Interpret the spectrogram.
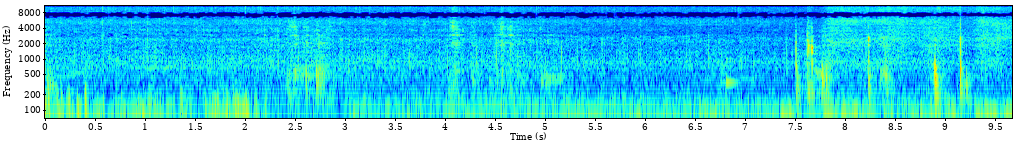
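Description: Dried fish, onions, tomato and potato sizzling in a clay pot. Near the end a wooden spatula stirs the mix, knocking and scraping against the pot several times.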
